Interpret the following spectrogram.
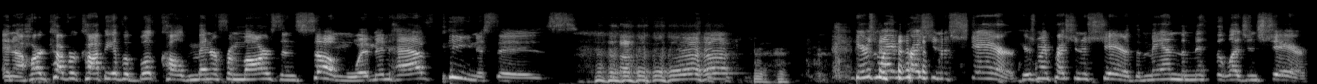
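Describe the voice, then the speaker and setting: Over a video call, a woman does stand-up one-liners at an online open mic. Her delivery is slow and deadpan, with giggles between jokes and a slightly high pitch.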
